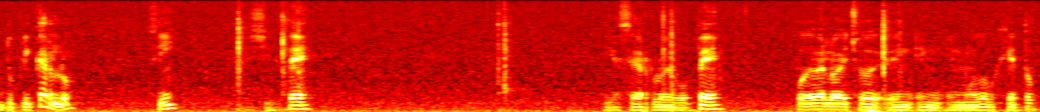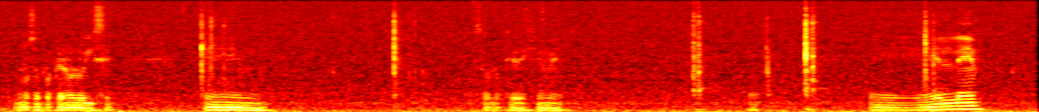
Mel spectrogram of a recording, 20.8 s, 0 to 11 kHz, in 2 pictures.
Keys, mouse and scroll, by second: 2.8 shift+d, 5.0 Return, 6.6 p, 7.4 click, 8.8 Tab, 10.3 middle click, 11.5 click, 12.5 ctrl+z, 13.0 ctrl+middle click, 14.3 Tab, 15.7 right click, 17.3 o, 18.5 l, 19.7 l, 20.2 middle click, 20.2 click.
